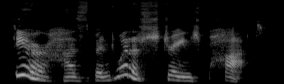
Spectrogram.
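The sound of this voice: Using a put-on character voice, a woman talks slowly at a medium pitch with a bright, sharp tone, a slightly husky edge and very wide pitch swings.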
